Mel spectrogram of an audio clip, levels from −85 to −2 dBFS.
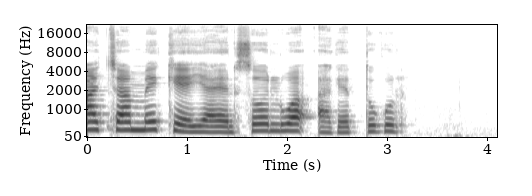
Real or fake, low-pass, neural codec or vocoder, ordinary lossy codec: real; none; none; none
